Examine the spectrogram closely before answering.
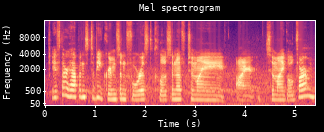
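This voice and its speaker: A woman talks quietly at a moderate pace. Her pitch sits in the medium range, and her intonation is lively. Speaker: streamer. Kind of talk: casual gameplay livestream chat. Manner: quiet, low volume; low energy.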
